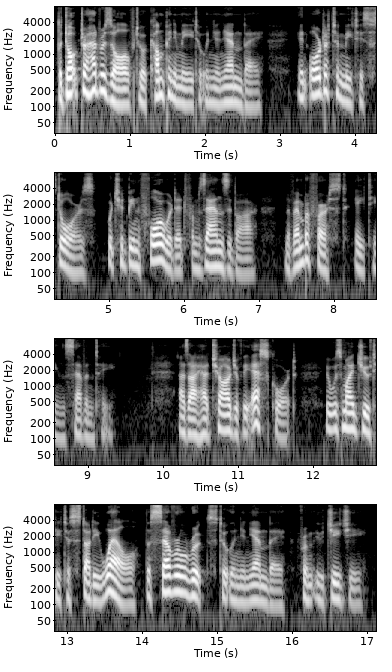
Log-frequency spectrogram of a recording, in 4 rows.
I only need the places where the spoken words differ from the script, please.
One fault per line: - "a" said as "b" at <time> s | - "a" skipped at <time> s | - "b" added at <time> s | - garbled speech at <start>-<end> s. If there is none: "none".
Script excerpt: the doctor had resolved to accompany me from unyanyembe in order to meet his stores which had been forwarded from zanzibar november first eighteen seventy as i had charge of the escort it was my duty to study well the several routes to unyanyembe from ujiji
- "from" said as "to" at 1.9 s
